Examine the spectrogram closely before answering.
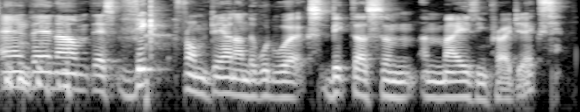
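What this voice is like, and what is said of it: Speaks with a noticeable accent. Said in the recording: “That's just the accent. Sorry about that.”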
